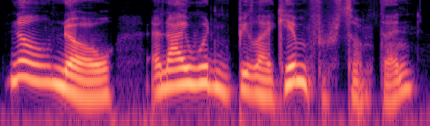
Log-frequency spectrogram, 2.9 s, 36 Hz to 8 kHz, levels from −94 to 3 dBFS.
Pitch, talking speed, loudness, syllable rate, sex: 180 Hz, 210 wpm, -18 LUFS, 4.8 syllables/s, female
